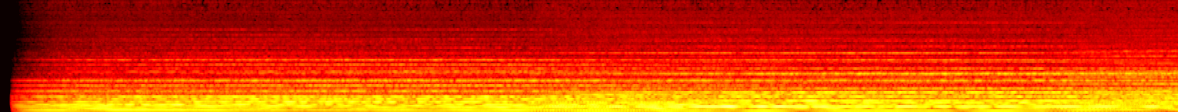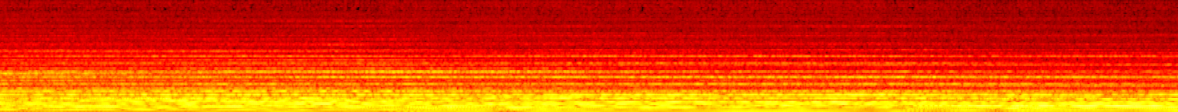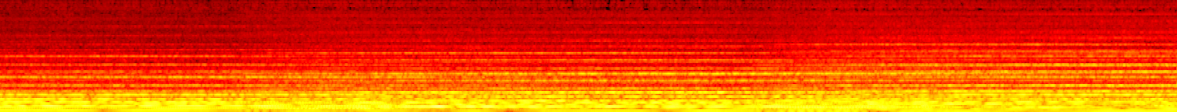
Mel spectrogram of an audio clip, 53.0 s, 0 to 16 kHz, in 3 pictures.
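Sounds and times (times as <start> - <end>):
852 Hz spiritual awakening tone music: 0.2 - 52.9.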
